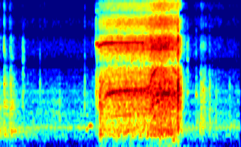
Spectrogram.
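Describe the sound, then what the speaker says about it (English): A cordless power drill whirs steadily for about a second on a computer case being taken apart, starting and stopping abruptly, loud and close in an otherwise quiet room. "I have my drill."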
